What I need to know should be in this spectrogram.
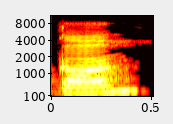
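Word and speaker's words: calm: है बाद में अ काम माइंड इसमें एल साइलेंट है काम मतलब शांत अ काम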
